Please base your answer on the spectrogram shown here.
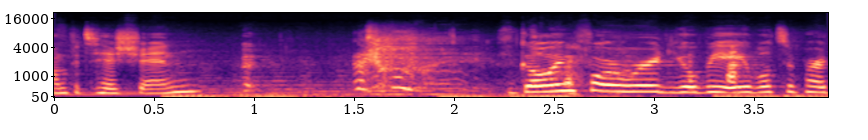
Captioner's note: laughs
